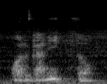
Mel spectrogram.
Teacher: that Z there is going to be pronounced th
